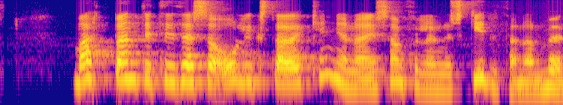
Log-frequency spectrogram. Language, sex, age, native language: Icelandic, male, 30-39, Icelandic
